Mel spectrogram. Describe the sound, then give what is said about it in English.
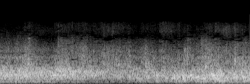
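A gunpowder keg is set off in a mine tunnel, producing a loud, continuous roaring rumble that stays heavy and dense throughout without a break. “shoot off the keg of powder”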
